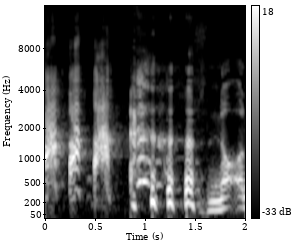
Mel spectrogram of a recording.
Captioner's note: Trixie tee-hees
